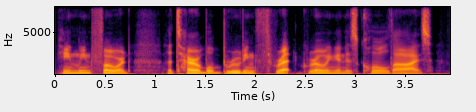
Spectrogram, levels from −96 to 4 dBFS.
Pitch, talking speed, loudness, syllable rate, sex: 110 Hz, 180 wpm, -19 LUFS, 5.3 syllables/s, male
